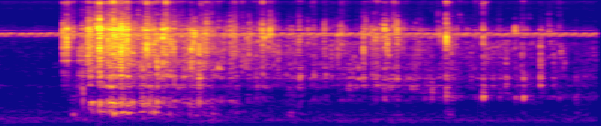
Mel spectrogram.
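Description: Liquid noni-fruit organic fertiliser poured from a plastic jerrycan into a plastic dipper. The splashing starts suddenly about half a second in, is strongest for the first second, then dwindles as the pour thins.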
